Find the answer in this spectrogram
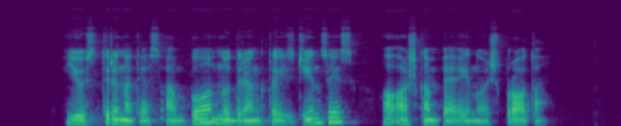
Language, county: Lithuanian, Kaunas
